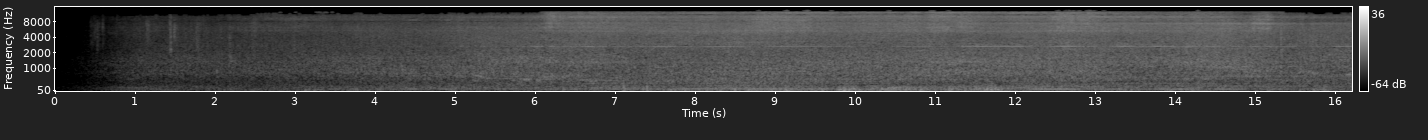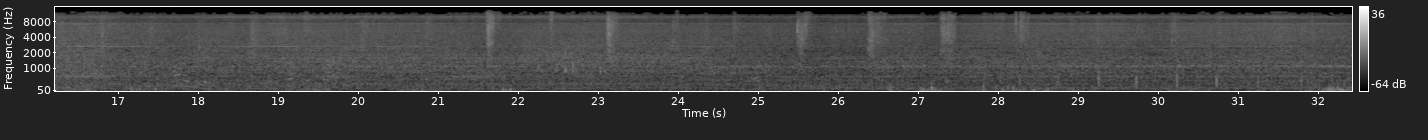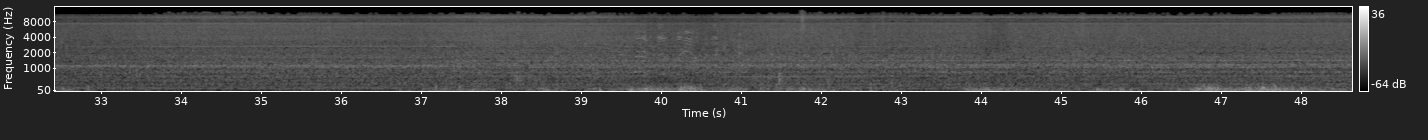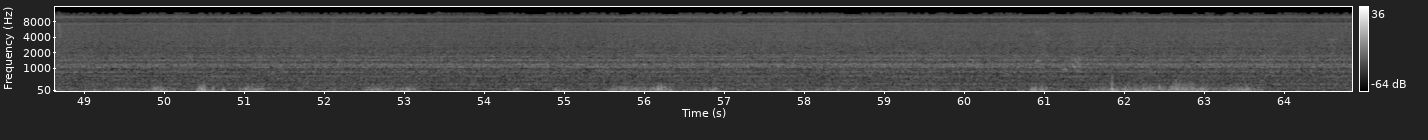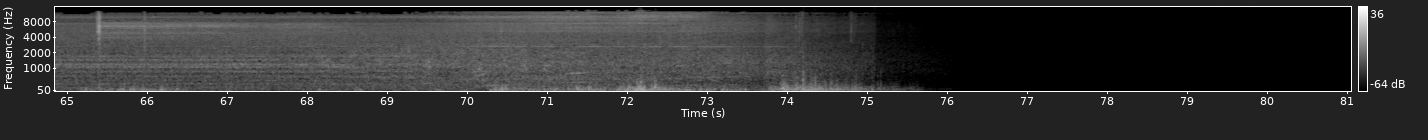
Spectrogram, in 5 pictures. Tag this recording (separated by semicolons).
brake; bus; doppler; stop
